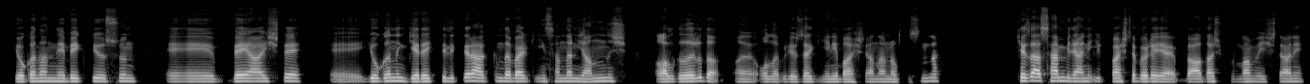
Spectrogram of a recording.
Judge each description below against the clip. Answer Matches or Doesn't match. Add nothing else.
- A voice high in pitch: Doesn't match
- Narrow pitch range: Matches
